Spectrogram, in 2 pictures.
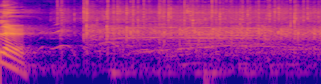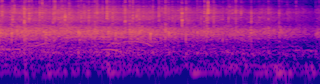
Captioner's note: all applauding and cheering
